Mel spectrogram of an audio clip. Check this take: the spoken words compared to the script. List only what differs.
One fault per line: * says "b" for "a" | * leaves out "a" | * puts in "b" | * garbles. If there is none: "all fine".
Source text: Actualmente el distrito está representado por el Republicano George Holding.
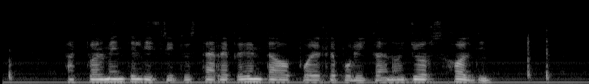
all fine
